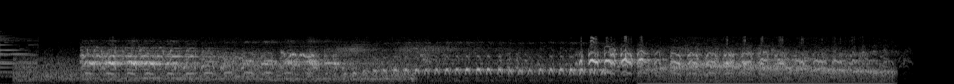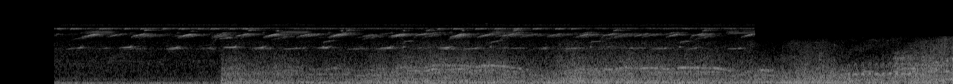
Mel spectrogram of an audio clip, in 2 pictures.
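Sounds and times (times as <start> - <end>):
high repeated bird chirps: 10.1 - 17.1
low warbling bird calls: 10.1 - 17.1
steady high tones: 11.1 - 17.1
low rushing noise: 11.7 - 19.0.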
